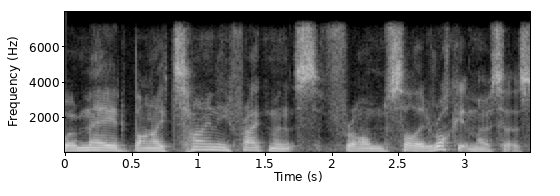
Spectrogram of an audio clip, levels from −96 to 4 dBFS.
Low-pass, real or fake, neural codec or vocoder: 7.2 kHz; real; none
